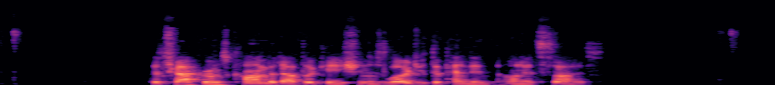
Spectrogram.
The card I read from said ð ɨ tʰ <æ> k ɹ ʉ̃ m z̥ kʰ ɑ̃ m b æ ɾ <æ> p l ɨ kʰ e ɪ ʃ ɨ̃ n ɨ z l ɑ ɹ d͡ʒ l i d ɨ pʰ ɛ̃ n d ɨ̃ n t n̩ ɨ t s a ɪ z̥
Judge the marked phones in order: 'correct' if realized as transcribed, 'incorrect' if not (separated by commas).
correct, correct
